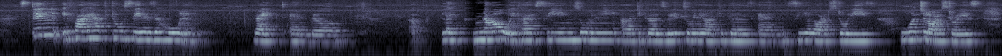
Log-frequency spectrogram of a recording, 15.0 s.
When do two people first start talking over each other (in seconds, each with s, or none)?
none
